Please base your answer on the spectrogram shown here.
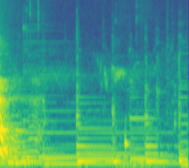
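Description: Caesar, a pet dog in the game Witchy Life Story, gives short whimpers and soft yips over a quiet musical backdrop, close and moderately loud.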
